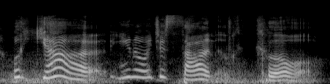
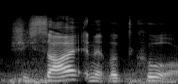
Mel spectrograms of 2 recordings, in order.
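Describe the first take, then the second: First: High, airheaded mock voice; clueless coworker. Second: Said in the usual way. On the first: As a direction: justify it lightly in a high put-on voice. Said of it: "And she went".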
